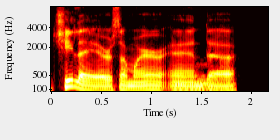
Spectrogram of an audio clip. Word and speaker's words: Chile: or somewhere and uh that way Chile because that's how they say it I try to respect the native peoples and the way they pronounce like I would pronounce your name if you had an unusual name I would pronounce your name the way you would like to have it pronounced so well you know what it's it's a country Chile is what it's called Chile no Chile Chile that's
